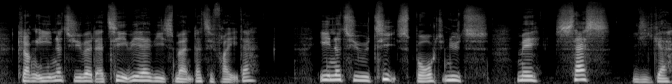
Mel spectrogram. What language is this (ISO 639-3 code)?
dan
